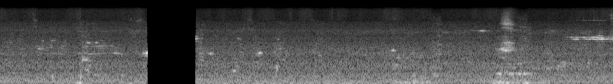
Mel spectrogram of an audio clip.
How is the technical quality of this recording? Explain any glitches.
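The recording has one clear glitch. From 1.47 to 1.96 s there is an audio dropout to silence: about 0.48 s of speech vanishes abruptly, likely because the input was briefly lost while the recorder kept writing zeros. Unlike a natural pause or noise gating, the gap is silent, with no room tone underneath.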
